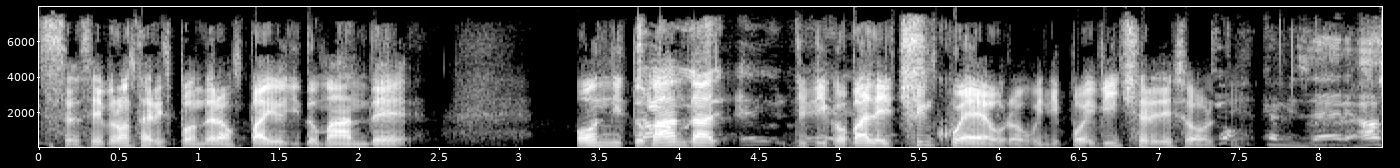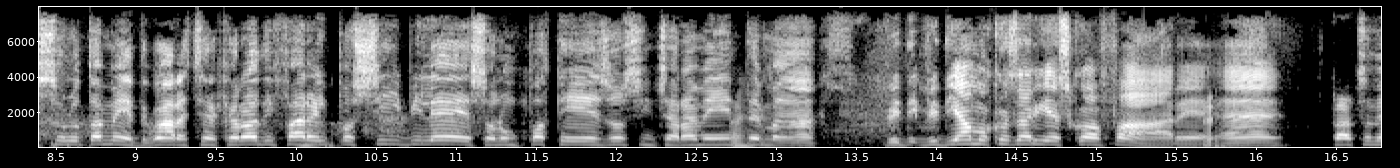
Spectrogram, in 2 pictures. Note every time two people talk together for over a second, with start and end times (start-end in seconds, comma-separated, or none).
3.7-5.6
